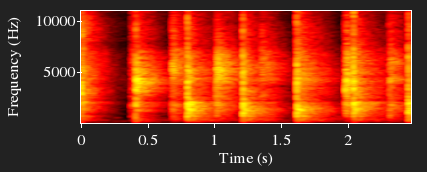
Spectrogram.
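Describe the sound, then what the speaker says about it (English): A class claps in unison, a series of about nine sharp, loud hand claps in an uneven rhythm with brief gaps between, each decaying quickly, no talking. "Okay, clap it up."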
